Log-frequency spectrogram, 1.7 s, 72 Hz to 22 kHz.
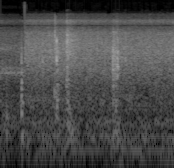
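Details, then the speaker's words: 2012 Chevrolet Captiva with no-crank no-start, fresh battery fitted: few sharp single starter clicks on key turn with no cranking, louder click with more power; engine found completely seized. "well it sounds like it has power going to the starter cuz you can hear it click let's put more juice on it and see what happens more power slightly louder click but no no click click click click click"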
